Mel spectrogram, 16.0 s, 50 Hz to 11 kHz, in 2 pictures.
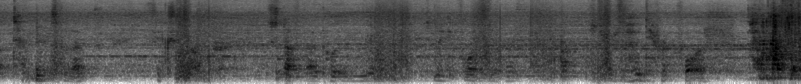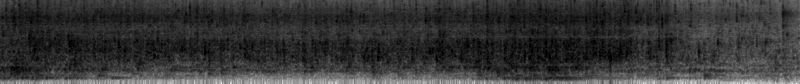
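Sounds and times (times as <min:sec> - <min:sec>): toilet flushing: 0:07.1 - 0:16.0.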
